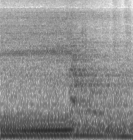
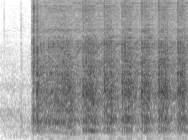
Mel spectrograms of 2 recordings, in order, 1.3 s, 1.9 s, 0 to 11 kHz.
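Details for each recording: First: Restored Nissan 180SX with new tune, on its first drive: a clean rev holds a steady pitch, then falls away smoothly without misses or knocks; sounds healthy. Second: Nissan 180SX, primed with fresh fuel: starter turns about three seconds with uneven chuffs and never catches; aftermarket loom running Audi R8/Lamborghini/VW coils fires cylinders in the wrong order, cranking backwards on itself.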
